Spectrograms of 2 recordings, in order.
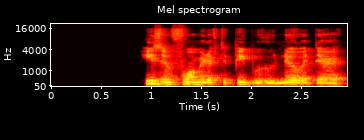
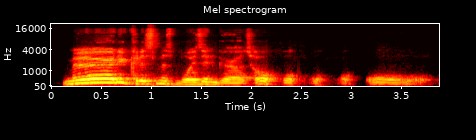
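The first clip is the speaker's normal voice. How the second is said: Santa voice; 3 semitones higher than usual. Pretend. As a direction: play Santa greeting the kids. Santa greeting with hat.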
